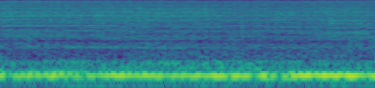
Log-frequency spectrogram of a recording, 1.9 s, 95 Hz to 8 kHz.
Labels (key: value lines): label: anthrophony, boat engine
recorder: SoundTrap 500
